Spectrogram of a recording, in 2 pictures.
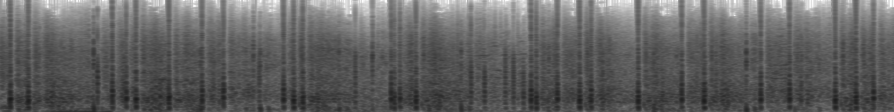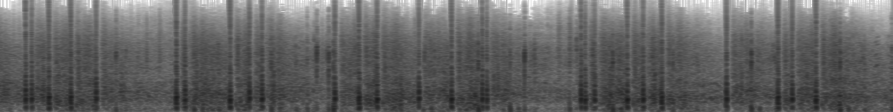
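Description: Fireworks display: shells bursting in quick succession, with many sharp bangs every second over dense crackling.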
